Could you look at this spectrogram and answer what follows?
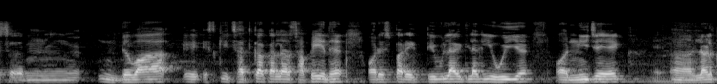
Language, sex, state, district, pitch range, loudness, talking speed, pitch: Hindi, male, Uttar Pradesh, Ghazipur, 110-125 Hz, -19 LUFS, 175 wpm, 120 Hz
